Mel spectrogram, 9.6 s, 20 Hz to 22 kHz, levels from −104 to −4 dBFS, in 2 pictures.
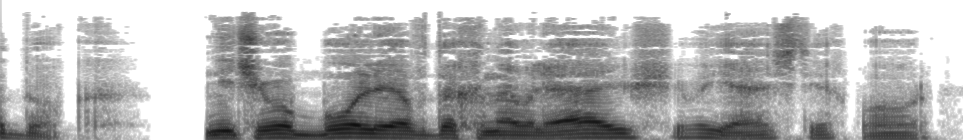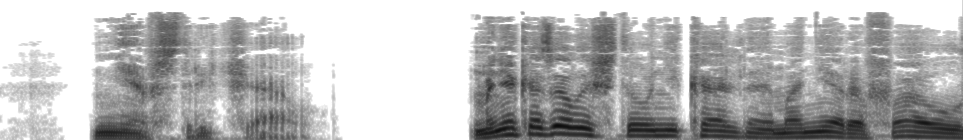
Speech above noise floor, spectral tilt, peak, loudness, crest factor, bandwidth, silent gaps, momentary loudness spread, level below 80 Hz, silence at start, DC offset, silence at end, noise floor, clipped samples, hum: over 71 dB; -5.5 dB/octave; -4 dBFS; -20 LUFS; 16 dB; 15 kHz; 0.74-1.02 s, 5.15-5.26 s, 6.52-7.15 s; 17 LU; -44 dBFS; 0 s; under 0.1%; 0 s; under -90 dBFS; under 0.1%; none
